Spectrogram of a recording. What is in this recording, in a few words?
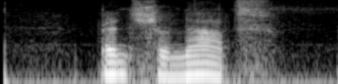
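"pensionnaat", Dutch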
